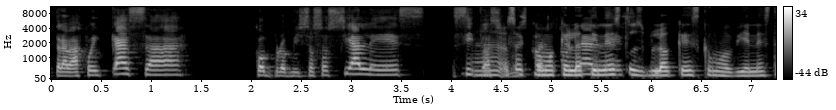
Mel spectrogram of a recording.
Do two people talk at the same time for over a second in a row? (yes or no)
yes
